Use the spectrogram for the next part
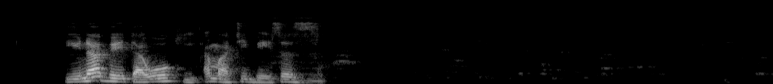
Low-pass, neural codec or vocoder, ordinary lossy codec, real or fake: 7.2 kHz; none; Opus, 24 kbps; real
